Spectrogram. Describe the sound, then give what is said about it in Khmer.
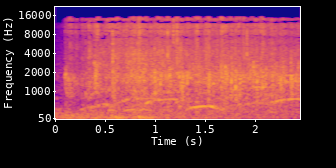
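Colleagues of journalist Gershkovich applaud the news of his release: steady, dense clapping throughout, with a voice speaking over it. “សហការីលោក Gerkovich នាំគ្នាទះដៃសាទរពេលលើដំណឹងនេះ”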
